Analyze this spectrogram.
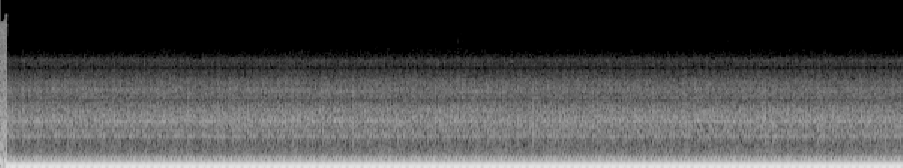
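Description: Semi truck's diesel engine idling steadily, a constant low rumble.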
